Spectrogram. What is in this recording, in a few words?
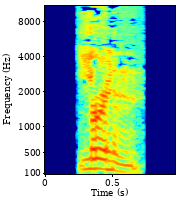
"urine", English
